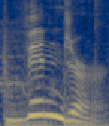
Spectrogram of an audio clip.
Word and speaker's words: Vinder: It's called Vinder, rhymes with Tinder, and it hooks people up with fresh veggies.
